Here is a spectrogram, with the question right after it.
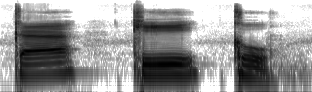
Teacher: Ini kaf pangkal nempel antara langit-langit lunak dan keras tuh ya. Ini kaf maka keluar percikan nafas. Kaf itu lebih luar.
